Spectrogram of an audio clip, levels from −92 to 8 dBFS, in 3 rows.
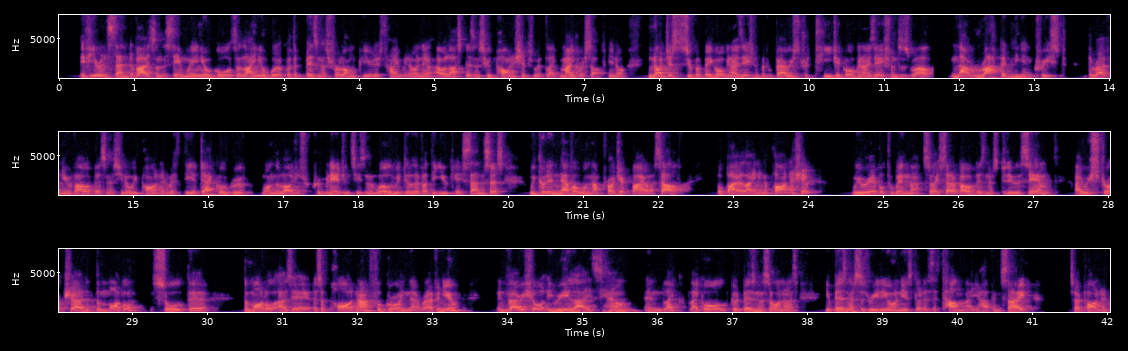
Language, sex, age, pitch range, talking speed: English, male, 20-39, 115-140 Hz, 220 wpm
